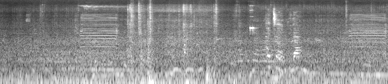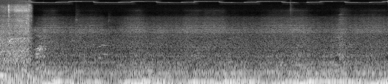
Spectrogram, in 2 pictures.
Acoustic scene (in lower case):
bus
